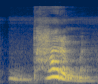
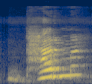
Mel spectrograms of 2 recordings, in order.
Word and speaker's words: धर्म: उच्चारण धा के बाद धा के बाद आधा रा का उच्चारण करेंगे तो यहां पर इसको हम पढ़ेंगे धर्म धर्म और जैसे यहां पर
